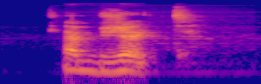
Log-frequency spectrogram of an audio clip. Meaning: feminine plural of abject
- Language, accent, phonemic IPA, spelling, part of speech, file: French, Canada, /ab.ʒɛkt/, abjectes, adjective, LL-Q150 (fra)-abjectes.wav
